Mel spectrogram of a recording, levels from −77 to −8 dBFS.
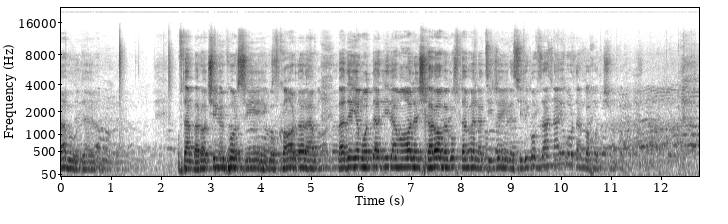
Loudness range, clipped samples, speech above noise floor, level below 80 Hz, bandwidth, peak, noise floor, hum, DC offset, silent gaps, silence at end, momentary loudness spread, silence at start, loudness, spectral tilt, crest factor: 7 LU; under 0.1%; 24 dB; -52 dBFS; over 20 kHz; -2 dBFS; -44 dBFS; none; 0.1%; none; 0 s; 15 LU; 0 s; -21 LUFS; -4.5 dB/octave; 20 dB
